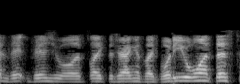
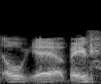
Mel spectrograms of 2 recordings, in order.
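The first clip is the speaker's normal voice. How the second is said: put-on dragon voice, much lower; 6 semitones lower than usual. Friends joke about a dragon's voice, Shenron voice. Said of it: "imagine the voice of Shenron like that".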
